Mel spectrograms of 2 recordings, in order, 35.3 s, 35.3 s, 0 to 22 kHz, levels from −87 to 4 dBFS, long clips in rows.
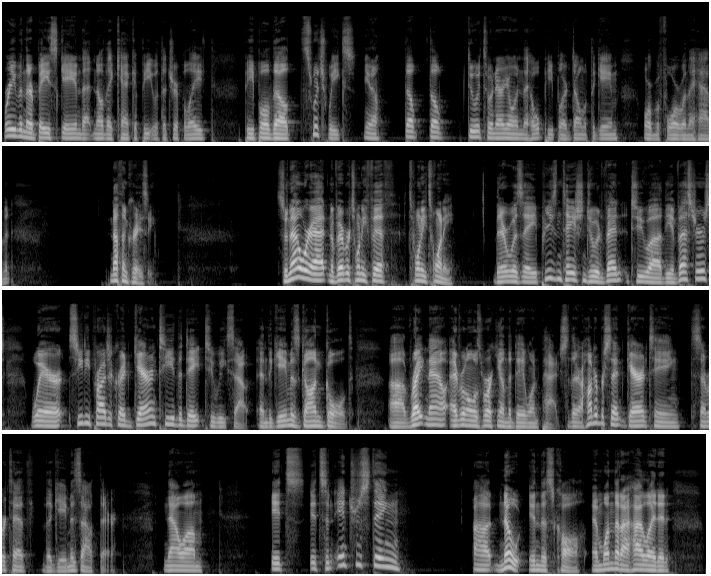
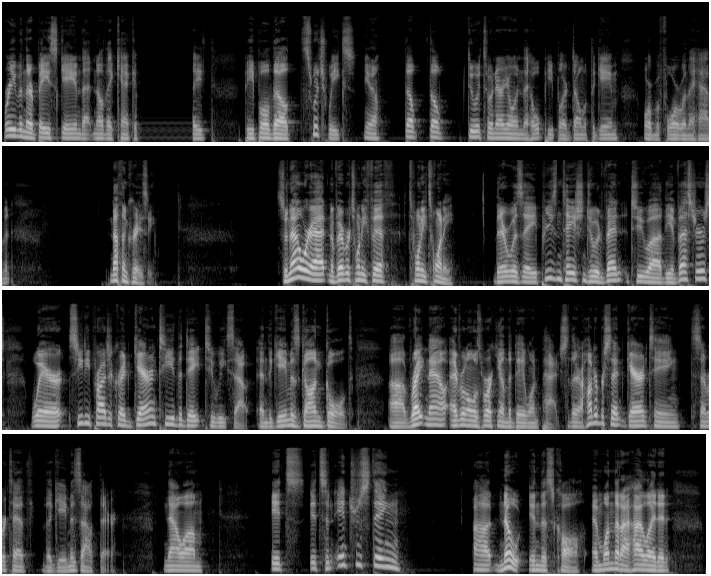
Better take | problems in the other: first | audio freezing; at 2 s for 0.5 s

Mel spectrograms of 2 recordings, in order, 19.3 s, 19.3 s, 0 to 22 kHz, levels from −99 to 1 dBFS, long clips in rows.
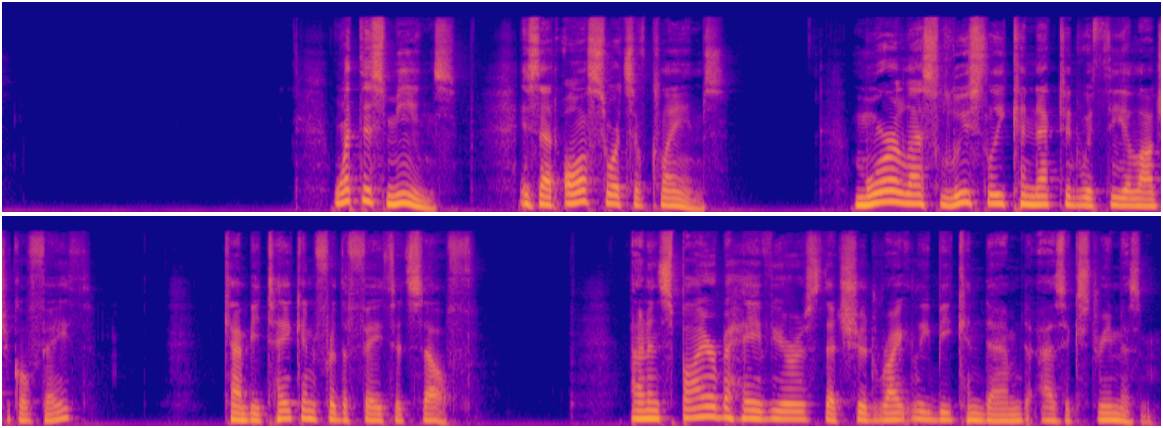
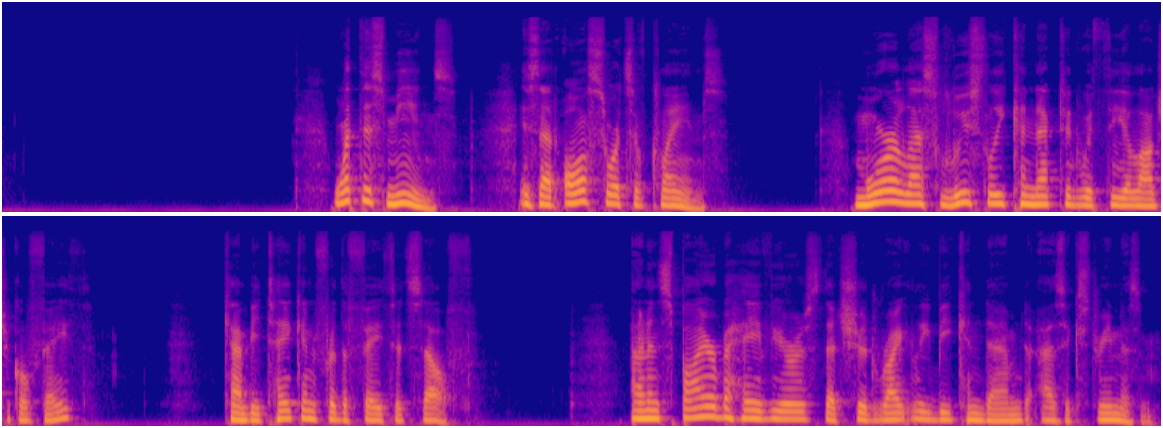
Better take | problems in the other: first | muffled; very; fading above 3 kHz

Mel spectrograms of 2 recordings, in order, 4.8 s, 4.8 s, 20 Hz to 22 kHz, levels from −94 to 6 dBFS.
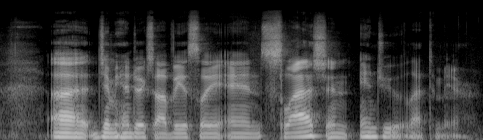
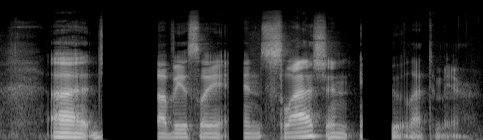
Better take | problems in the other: first | audio cutting out; at 1 s for 0.5 s, at 2.5 s and at 3.5 s

